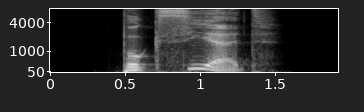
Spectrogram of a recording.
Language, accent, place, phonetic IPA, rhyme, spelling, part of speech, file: German, Germany, Berlin, [bʊˈksiːɐ̯t], -iːɐ̯t, bugsiert, verb, De-bugsiert.ogg
- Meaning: 1. past participle of bugsieren 2. inflection of bugsieren: second-person plural present 3. inflection of bugsieren: third-person singular present 4. inflection of bugsieren: plural imperative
